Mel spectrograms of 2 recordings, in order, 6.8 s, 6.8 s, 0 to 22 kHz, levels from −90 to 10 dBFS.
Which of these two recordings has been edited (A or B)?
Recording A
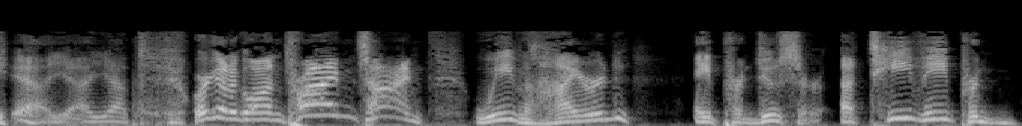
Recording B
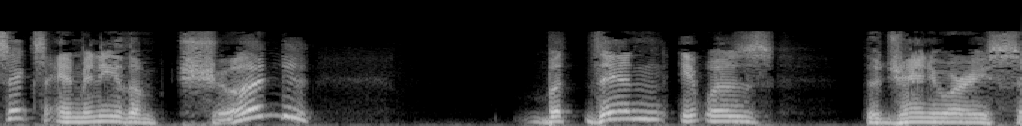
A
